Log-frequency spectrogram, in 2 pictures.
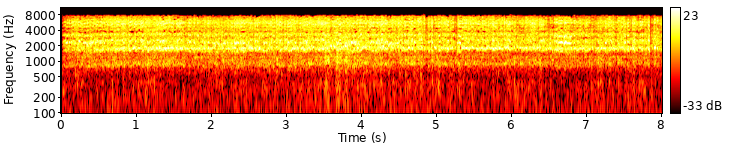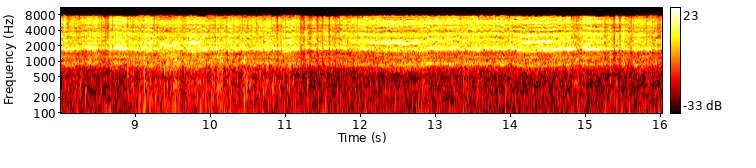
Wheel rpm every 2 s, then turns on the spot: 210, 230, 230, 230, 230, 240, 230, 230.
none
